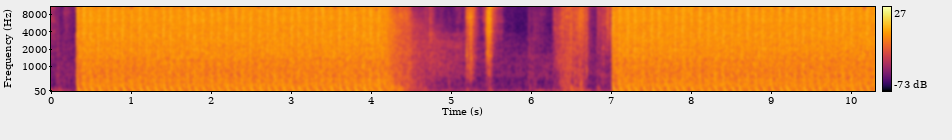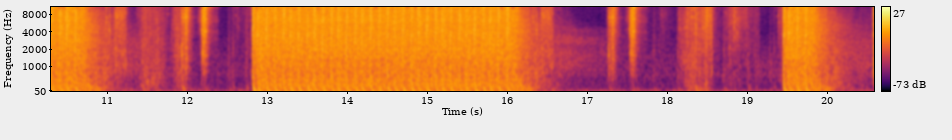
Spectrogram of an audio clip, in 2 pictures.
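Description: A rifle fires long, rapid bursts of shots.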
